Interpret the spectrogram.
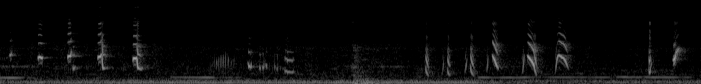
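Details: Talking pet parrot gives sharp falling chirps, then softer mumbled sounds, then a fresh run of quick squeaks that rise and fall. A faint steady tone and low hum continue in the background.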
